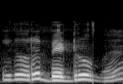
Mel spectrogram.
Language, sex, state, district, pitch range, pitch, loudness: Tamil, female, Karnataka, Bangalore, 185-225 Hz, 210 Hz, -14 LUFS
